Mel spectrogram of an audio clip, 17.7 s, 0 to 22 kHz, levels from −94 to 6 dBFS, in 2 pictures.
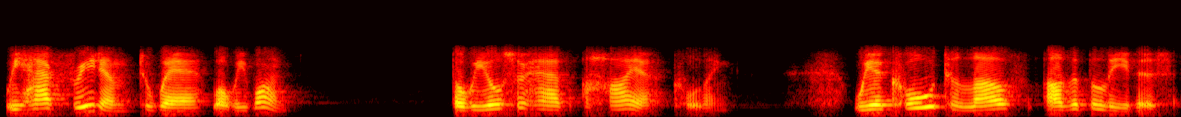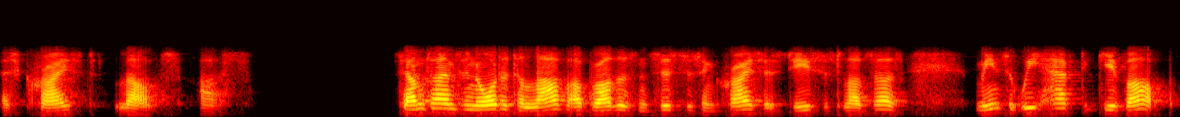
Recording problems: phone-call audio

